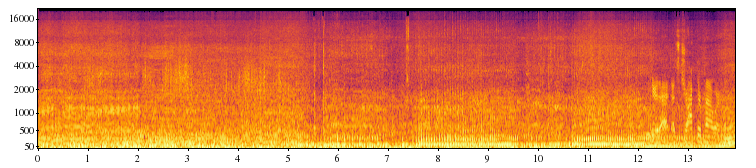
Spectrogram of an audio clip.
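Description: Yamaha Warrior ATV engine roaring loud and close throughout a ride, a steady droning note that rises and falls with throttle, with wind buffeting and a rider talking over it.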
